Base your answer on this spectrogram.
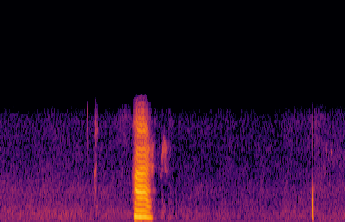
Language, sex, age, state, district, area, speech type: Santali, female, 30-45, West Bengal, Birbhum, rural, conversation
